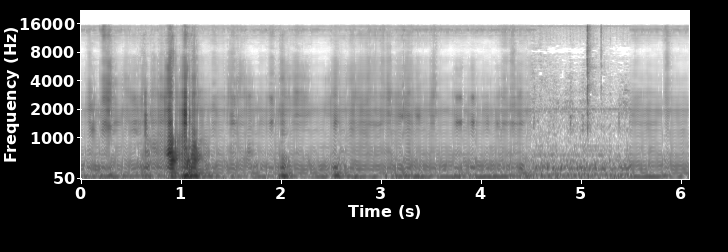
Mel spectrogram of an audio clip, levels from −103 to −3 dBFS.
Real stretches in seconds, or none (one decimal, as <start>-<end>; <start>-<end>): 4.5-5.5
